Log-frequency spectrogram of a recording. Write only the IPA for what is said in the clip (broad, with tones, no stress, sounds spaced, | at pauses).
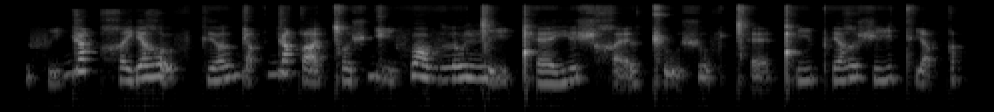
f ḭ˩˥ ɡʲ u˦˥ q χ i˩ ɾʲ ɛ˥˨ ʁ ṵ˥˨ f kʲ ɔ˩˥ l ɡ ḭ˩˥ q ɡʲ u˥˨ q ɛ̰˩˥ ǀ ʊ˩ ʃ ɡ ḭ˥˨ f ɒ˥˨ v l ʊ˧˥˧ ŋ͡ǀ ḭ˧˥˧ ǃʰ ɛ˩ j ɪ˧˥˧ ʃ χ ɛ̰˧˩˧ l ǁ ṵ˩˥ ʃ ṵ˥˨ f ǀʰ ɛ̰˩ ǃʰ i˩˥ pʰ ɪ˩˥ ʁ ʃ i˩˥ tʰ ḭ˧˩˧ q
